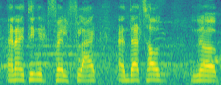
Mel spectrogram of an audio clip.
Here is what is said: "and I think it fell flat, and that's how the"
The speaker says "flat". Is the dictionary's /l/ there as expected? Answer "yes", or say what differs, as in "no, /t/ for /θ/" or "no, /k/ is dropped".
yes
